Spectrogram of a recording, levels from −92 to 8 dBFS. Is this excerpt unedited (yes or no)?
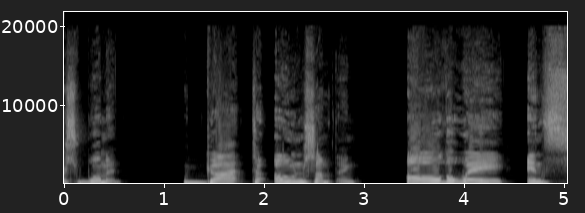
yes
